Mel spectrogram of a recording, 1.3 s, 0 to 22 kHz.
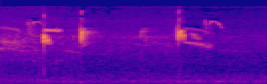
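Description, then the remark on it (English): Bearded reedling calls: a few short, bright pinging notes in quick succession, with fainter ones between, over a low steady rumble of background noise. “there are now more than 600 breeding pairs of bearded reedlings in the UK today.”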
